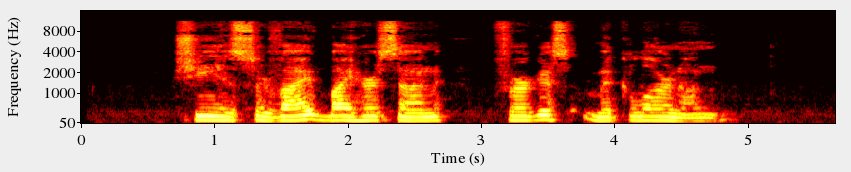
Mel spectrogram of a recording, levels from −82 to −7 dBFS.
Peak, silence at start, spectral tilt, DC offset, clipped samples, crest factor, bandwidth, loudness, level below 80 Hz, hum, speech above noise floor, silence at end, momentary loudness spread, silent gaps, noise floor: -2 dBFS; 0.7 s; -5.5 dB/octave; under 0.1%; under 0.1%; 18 dB; 11.5 kHz; -19 LUFS; -56 dBFS; none; 46 dB; 0.8 s; 11 LU; none; -65 dBFS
